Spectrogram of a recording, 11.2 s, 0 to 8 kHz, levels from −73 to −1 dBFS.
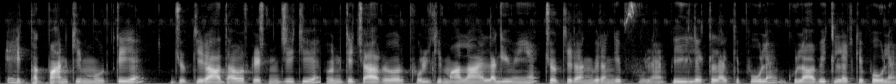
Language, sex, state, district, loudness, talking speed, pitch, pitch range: Hindi, male, Uttar Pradesh, Ghazipur, -22 LUFS, 210 wpm, 140 Hz, 135-145 Hz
